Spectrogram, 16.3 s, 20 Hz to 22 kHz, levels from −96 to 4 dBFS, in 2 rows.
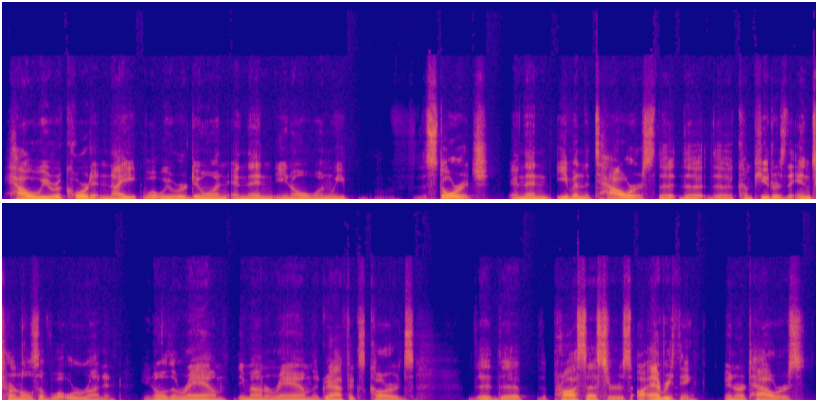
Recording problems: none

